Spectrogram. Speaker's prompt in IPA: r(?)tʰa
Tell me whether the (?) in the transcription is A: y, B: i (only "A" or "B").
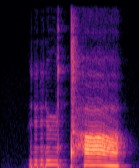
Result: A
